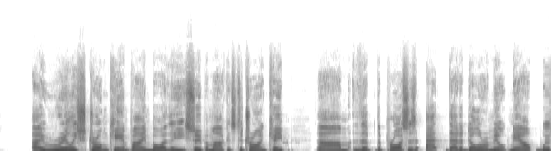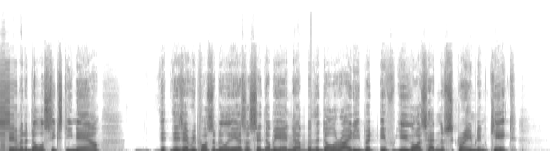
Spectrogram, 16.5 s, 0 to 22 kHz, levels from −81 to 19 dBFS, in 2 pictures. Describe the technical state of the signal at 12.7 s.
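Audio likely arrived too seldom, so from 12.45 to 12.93 s, between "as I said they'll" and "a dollar eighty", a 10 ms snippet was looped over most of the span. This is robotic sound from repeated short buffers: a rigid, metallic 100 Hz buzz that loosely tracks the speech.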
